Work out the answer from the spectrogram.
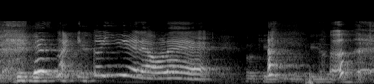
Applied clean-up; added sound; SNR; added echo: none; none; none; none.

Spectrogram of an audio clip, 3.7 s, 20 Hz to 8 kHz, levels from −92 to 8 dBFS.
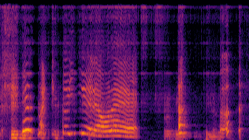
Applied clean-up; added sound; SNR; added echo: neural mask model RNNoise.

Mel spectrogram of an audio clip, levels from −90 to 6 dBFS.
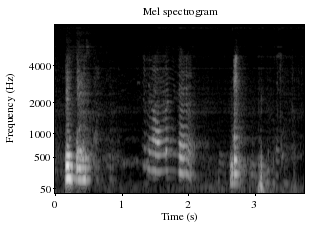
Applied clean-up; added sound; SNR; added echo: neural mask model DeepFilterNet 3.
